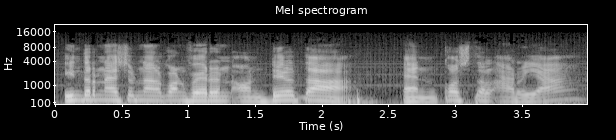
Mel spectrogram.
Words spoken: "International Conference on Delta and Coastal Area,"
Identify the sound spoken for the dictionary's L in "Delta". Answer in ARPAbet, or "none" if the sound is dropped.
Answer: L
